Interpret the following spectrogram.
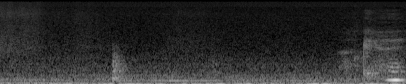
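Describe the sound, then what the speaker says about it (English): A couple of brief, dull knocks sound in a hushed room at the Valiant Soldier in Buckfastleigh during a paranormal investigation. One comes early and another near the end, both faint and set against a low background hum. "there's an unexplained knock in the room"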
